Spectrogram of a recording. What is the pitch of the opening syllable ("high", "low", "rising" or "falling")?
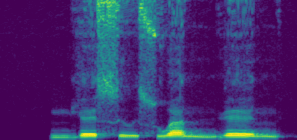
high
